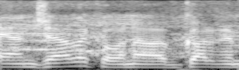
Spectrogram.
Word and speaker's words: Angelico: I said it correctly he himself pronounced it with a J for real for real he's going for Angelico we're going to have to have a conversation about this I always believed it was anelo well a hell was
